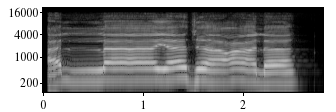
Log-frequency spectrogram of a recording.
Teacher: এই জিমটা হচ্ছে কলকলার হরফ, ধাক্কা দিয়ে পড়তে হবে।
